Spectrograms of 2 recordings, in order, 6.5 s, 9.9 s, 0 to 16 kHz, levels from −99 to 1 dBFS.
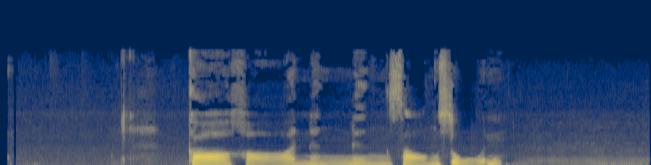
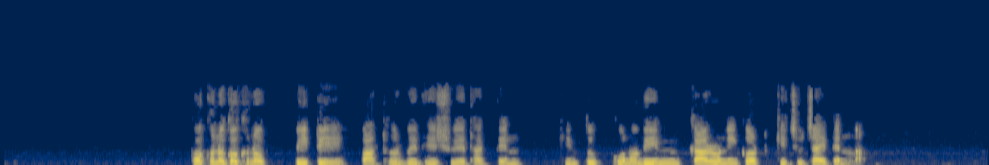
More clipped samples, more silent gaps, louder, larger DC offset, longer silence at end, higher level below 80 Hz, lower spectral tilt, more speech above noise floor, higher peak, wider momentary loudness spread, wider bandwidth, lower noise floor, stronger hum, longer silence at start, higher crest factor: neither; neither; about the same, -21 LUFS vs -20 LUFS; neither; first, 1.5 s vs 1.3 s; second, -72 dBFS vs -64 dBFS; second, -6 dB/octave vs -7.5 dB/octave; second, 39 dB vs 66 dB; about the same, -2 dBFS vs -2 dBFS; first, 26 LU vs 10 LU; first, 11.5 kHz vs 7.4 kHz; second, -60 dBFS vs -85 dBFS; neither; second, 1.2 s vs 1.95 s; about the same, 22 dB vs 20 dB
